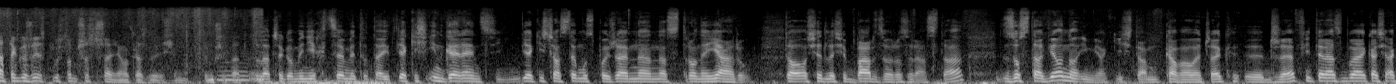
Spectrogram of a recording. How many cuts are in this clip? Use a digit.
0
